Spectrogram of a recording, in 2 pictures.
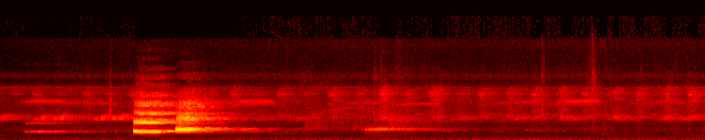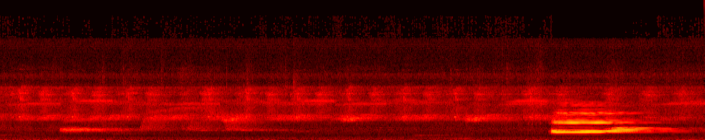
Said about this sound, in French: Un chant inespéré tant l'oiseau est rare en Guyane. Il vient de résonner dans la grande forêt en contrebas, à plusieurs centaines de mètres de la route. C'est le chant impressionnant, en son de cloche, d'un araponga blanc, Procneas albus.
